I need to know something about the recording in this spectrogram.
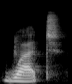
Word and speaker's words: what: So we've got what, spelled with an A, but you say it like a short U, what.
